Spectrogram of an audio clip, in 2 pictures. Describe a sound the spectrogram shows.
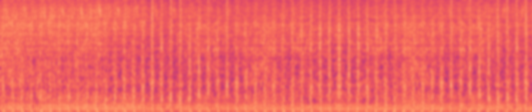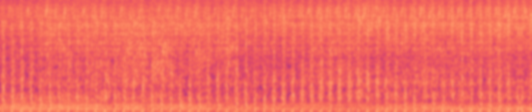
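A helicopter's rotor thumps loudly and steadily close by.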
